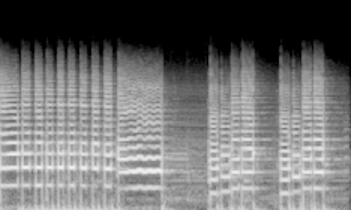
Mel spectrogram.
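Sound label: distortion guitar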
